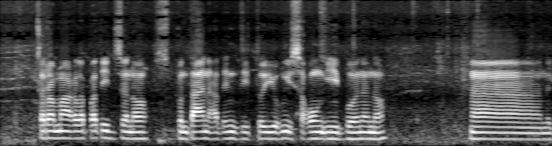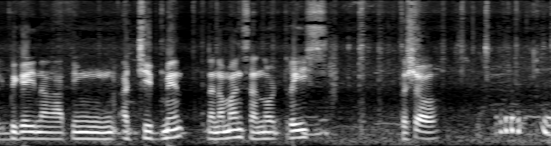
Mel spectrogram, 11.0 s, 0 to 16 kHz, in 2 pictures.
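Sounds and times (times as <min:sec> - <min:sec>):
pigeon cooing: 0:08.2 - 0:11.0.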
